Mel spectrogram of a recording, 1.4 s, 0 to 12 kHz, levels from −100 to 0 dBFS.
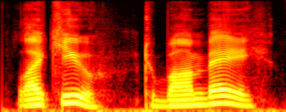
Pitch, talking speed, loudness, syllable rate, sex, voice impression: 145 Hz, 170 wpm, -16 LUFS, 4.5 syllables/s, male, very masculine, slightly young, slightly adult-like, slightly thick, slightly tensed, slightly weak, bright, slightly soft, clear, slightly fluent, slightly cool, intellectual, refreshing, very sincere, very calm, slightly friendly, slightly reassuring, very unique, elegant, slightly wild, sweet, slightly lively, kind, modest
